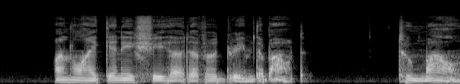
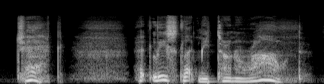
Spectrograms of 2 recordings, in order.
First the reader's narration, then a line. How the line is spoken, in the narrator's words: she gasped, surprised at his ardor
